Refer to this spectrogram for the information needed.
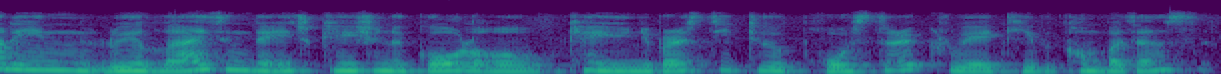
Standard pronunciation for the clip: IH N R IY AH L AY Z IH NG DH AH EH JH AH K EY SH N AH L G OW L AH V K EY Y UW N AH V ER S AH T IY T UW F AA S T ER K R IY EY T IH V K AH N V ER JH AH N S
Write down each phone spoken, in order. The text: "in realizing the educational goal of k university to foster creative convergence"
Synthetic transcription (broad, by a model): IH N R IY AH L AY Z IH NG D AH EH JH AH K EY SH AH N G OW L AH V K EY Y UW N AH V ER S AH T IY T UW P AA S T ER K R IY EY T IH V K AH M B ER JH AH N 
